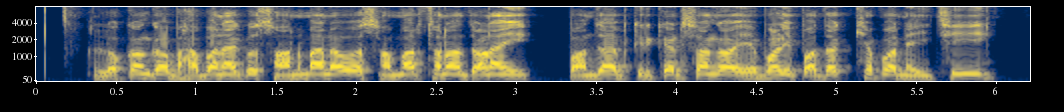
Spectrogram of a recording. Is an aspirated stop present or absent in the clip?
present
